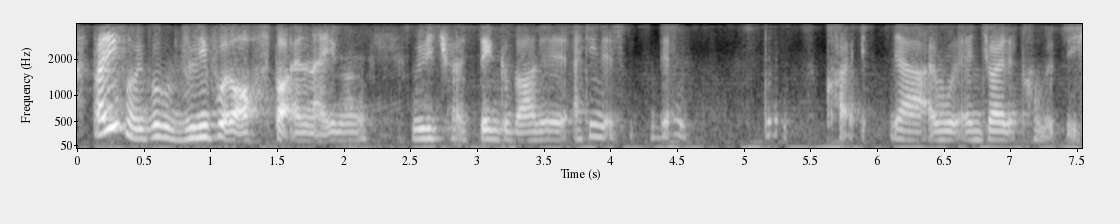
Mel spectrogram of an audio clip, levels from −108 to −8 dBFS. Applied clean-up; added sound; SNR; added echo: neural separator model SepFormer DNS4.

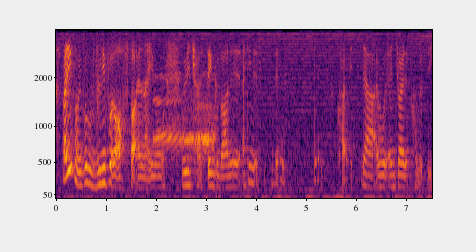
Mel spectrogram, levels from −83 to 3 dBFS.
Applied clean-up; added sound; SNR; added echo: none; Animal; 2 dB; none.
